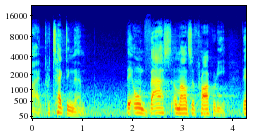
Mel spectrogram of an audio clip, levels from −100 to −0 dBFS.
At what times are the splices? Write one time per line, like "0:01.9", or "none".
none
